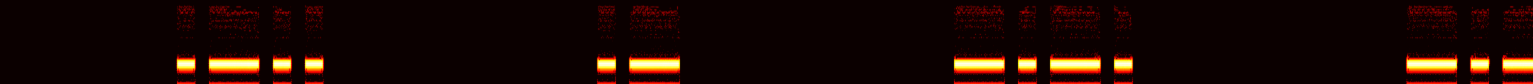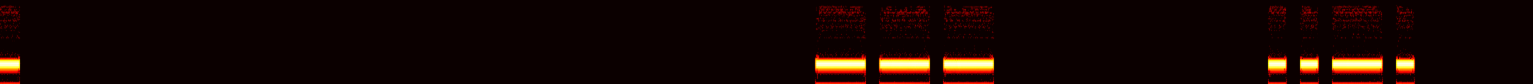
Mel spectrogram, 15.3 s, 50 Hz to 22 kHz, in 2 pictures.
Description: Morse code, heard as a keyed tone, about 15 wpm, spaced as for 5 wpm, 1000 Hz. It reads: LACK OF
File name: qotdfiles / 5wpm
